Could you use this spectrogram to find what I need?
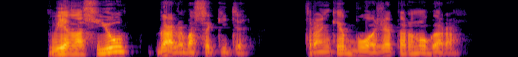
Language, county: Lithuanian, Vilnius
